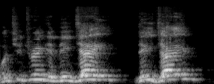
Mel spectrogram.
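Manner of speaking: acted proud tone. Retelling how people at the club asked: imitating someone saying it proudly. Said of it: "They say it so proudly".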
